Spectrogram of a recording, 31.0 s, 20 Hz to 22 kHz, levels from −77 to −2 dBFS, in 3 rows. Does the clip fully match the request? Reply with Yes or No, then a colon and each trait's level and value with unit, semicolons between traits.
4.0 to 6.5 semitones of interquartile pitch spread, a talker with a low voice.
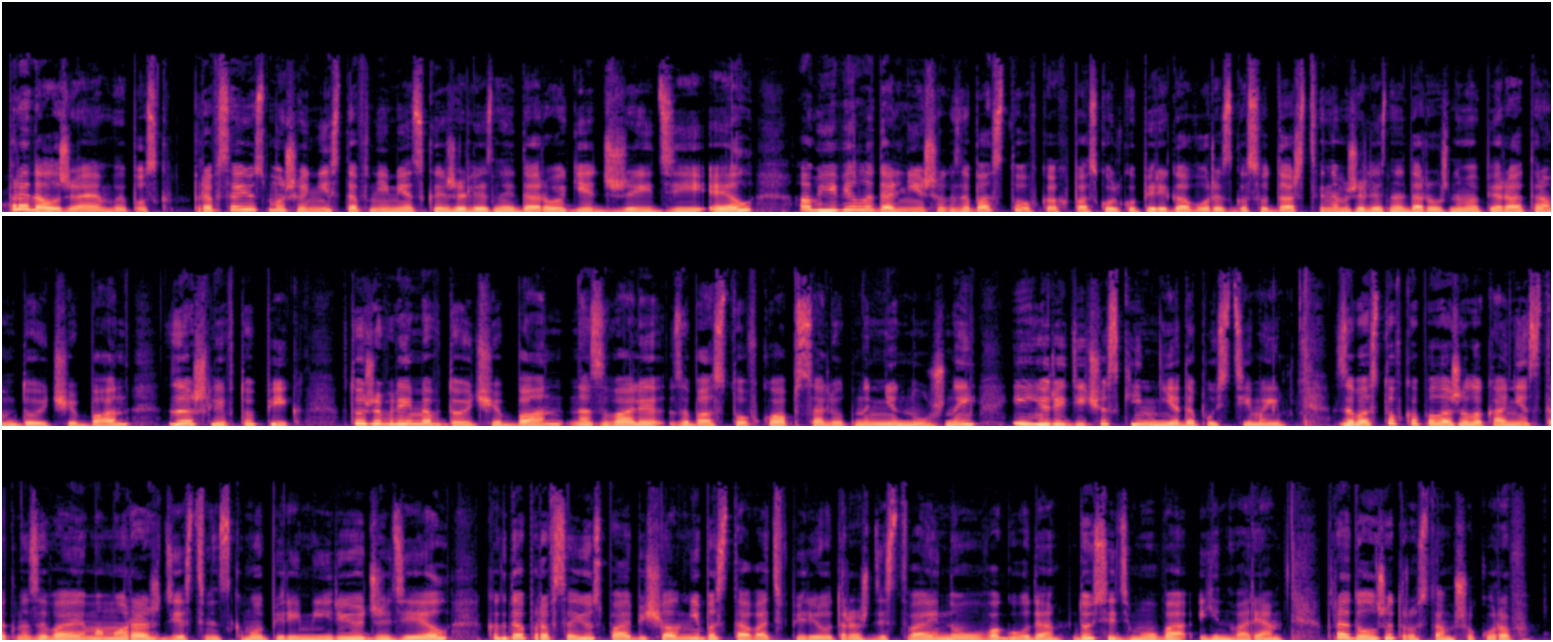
No: average, 4.7 semitones; high, 245 Hz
